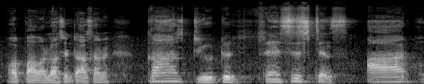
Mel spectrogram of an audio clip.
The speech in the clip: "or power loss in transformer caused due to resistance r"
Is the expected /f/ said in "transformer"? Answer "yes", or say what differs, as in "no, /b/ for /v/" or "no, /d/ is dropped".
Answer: no, /f/ is dropped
